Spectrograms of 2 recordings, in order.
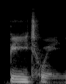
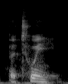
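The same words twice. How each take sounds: First: "between" with the stress moved onto BE; wrong-stress demo. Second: "between" with a light first syllable, stress on TWEEN; iambic stress demo. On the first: Lecturer showing students how not to stress "between", first syllable stressed. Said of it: "You don't say between". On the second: Lecturer showing students an iambic word, "between" stressed on the second syllable. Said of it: "you say between". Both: Shown as a demonstration.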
